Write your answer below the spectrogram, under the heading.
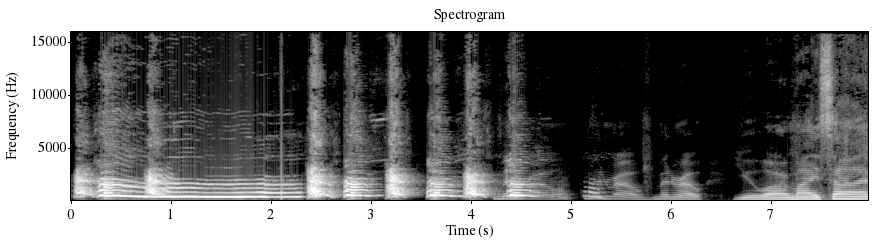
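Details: Dogs singing along to "You Are My Sunshine" with their owner: a drawn-out howl, then quick repeated yips, a softer sliding whine and closing howls, a human voice mixed in.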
